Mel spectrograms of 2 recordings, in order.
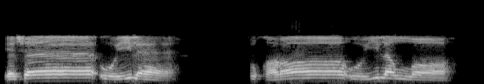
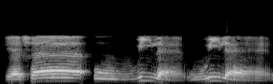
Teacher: يا إما تسهيل الهمزة الثانية يا إما إبداله واو مكسورة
